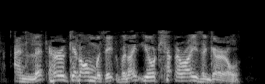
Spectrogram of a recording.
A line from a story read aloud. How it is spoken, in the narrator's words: the witch snapped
